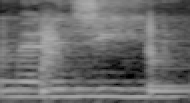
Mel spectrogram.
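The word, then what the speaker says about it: Medellín: Medellin, or Medellin, as the locals say.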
